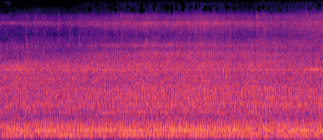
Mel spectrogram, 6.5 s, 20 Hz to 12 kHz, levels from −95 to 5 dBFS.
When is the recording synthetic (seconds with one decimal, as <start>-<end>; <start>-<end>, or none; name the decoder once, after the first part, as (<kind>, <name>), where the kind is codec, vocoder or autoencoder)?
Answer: 0.0-1.3 (vocoder, BigVGAN v2); 2.1-4.9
